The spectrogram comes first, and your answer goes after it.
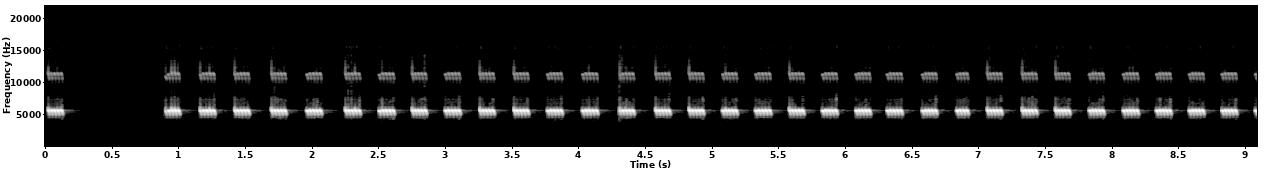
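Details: Male cricket chirping on a summer evening: after a brief silent start, a steady run of sharp, high chirps, about four a second, each pulse evenly spaced and equally loud, with no other sounds.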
